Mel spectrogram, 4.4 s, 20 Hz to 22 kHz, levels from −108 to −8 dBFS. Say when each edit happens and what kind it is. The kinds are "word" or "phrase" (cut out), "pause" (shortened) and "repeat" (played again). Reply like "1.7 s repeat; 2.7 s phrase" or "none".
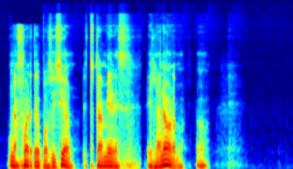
2.1 s pause; 2.8 s pause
